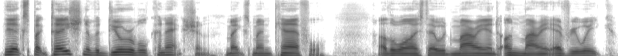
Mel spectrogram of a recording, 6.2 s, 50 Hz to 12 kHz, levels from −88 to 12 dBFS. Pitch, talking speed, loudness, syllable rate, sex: 120 Hz, 165 wpm, -18 LUFS, 6.4 syllables/s, male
